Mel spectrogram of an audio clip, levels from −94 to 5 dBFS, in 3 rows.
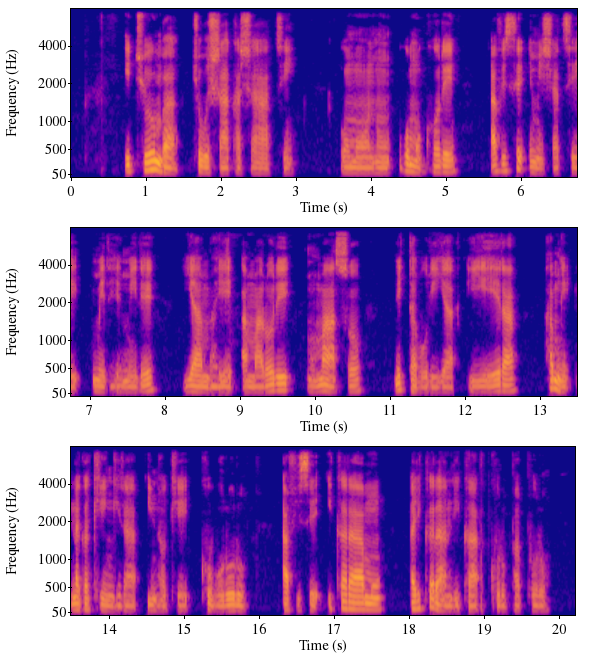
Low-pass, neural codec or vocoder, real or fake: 7.2 kHz; none; real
